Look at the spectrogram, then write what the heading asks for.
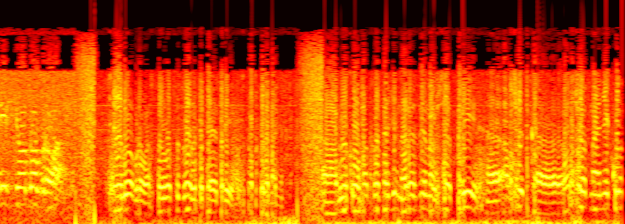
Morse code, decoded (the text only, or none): none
